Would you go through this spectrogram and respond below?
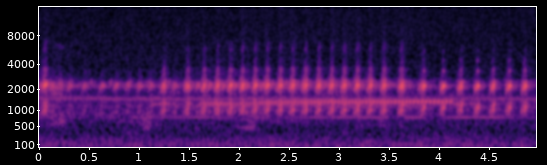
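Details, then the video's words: Tree frogs singing by night in a pond in north-east Italy in mid-April: rapid, regular pulsed croaks strung into fast trains, with a steady high trill of mole crickets running underneath. "relaxing singing tree frogs in pond and trilling mole crickets by night"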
